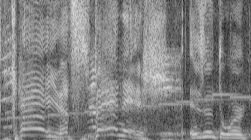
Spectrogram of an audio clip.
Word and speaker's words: que: bunch of silent letters the word q it's q-u-e that's k that's spanish isn't the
